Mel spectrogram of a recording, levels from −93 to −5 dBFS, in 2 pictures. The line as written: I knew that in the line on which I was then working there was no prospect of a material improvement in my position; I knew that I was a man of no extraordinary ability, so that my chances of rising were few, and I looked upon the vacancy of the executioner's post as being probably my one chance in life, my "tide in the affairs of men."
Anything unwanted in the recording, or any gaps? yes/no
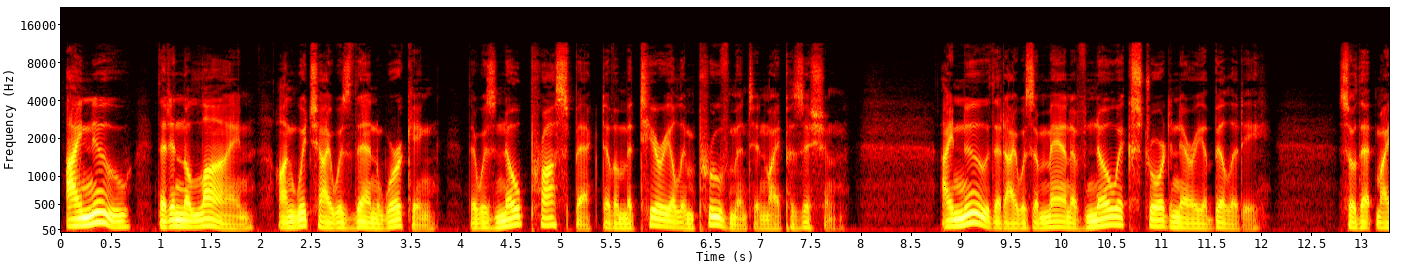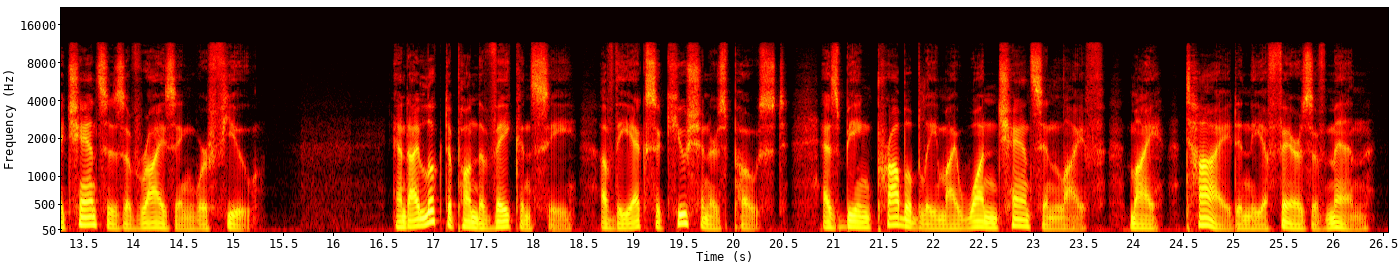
no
